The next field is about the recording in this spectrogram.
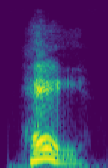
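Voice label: "hay", American English; gcompris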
